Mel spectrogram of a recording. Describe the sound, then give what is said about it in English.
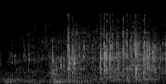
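Liquid is poured steadily into a container, a splashy stream that starts after a brief quiet moment and keeps going to the end. No one speaks over it. “And what you notice, what happens as we pour into our lives the belief that God has about us?”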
